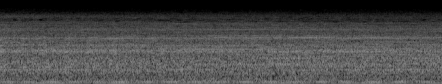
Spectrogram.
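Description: A vacuum pump drones steadily on and on, an even, loud whooshing hum with a faint low buzz beneath, unchanging throughout and with no voices.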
